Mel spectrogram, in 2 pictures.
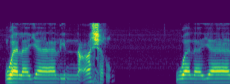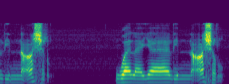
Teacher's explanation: Nah, di sini yang kita tambahkan suara e-nya itu pada huruf shin supaya membunyikan huruf ro-nya. Oke, huruf ro-nya di sini kita baca tebal karena huruf ro sebelum huruf ro terdapat huruf yang berharokat sukun dan sebelumnya huruf yang berharokat fathah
